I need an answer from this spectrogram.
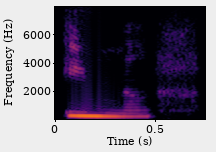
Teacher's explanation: اننا، آپ نے اس پہ غنہ کرنا ہے، موسٹ کمپلیٹ غنہ، مراتب الغنہ، رینکنگ آف غنہ کے حساب سے اس پہ موسٹ کمپلیٹ غنہ ہے. یہ آپ کو وائبریشن ساؤنڈ آپ کی نوز میں محسوس ہوگی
